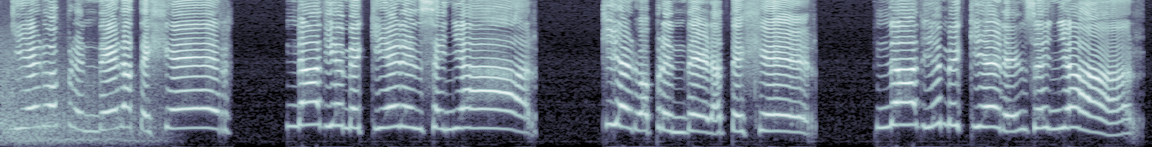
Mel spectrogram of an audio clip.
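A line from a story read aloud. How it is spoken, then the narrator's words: Incessant shouting. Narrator (Spanish): gritaba de día y de noche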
